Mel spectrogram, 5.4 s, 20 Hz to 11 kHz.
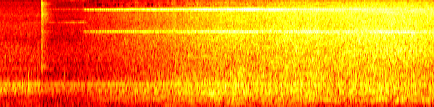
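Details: Homemade knife belt grinder, motor on VFD with potentiometer speed control, building up to constant low speed about 800 rpm: steady even motor hum with clean high whine, no knocks; normal running.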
